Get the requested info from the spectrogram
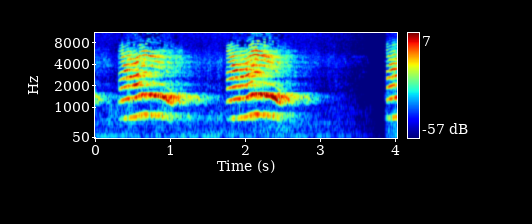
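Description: Indian peafowl giving two loud, nasal, wailing calls about 1.5 seconds apart, each a drawn-out cry rising then falling, with a third starting at the end.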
